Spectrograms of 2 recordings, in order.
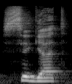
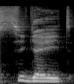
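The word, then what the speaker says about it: Seagate: disque dur physique le segat Baracuda en intra disque dur 3.5 pouces qui tourne à 7200 tours par minute et oui je sais ça se prononce se gate et pas seat mais j'aime bien dire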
